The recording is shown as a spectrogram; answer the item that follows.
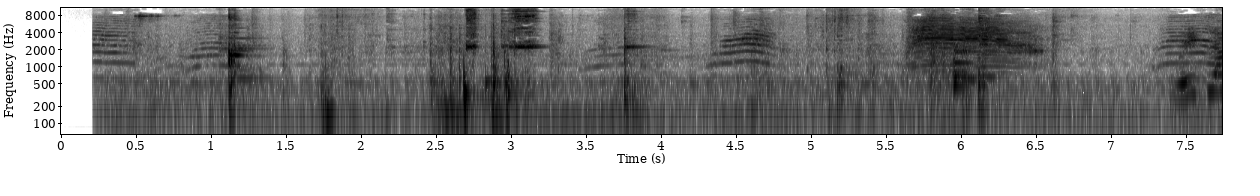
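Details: Several rescued domestic cats meowing at lunchtime feeding: short rising-falling meows scattered through the clip, one longer drawn-out meow near the end, over soft background music, a woman speaking Tagalog, and clatter.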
